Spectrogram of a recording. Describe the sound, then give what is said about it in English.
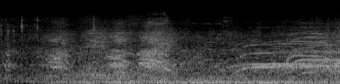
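A large crowd of protesters at the Supreme Court shouting and chanting together, a dense roar of many voices with rising cries and a few higher-pitched calls standing out, steady and loud throughout. “when people call it a mob because they see images that are specifically crafted to inflame”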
